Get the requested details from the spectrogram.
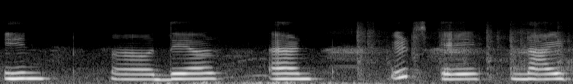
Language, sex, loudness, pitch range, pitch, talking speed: English, female, -14 LUFS, 245-265 Hz, 255 Hz, 85 wpm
